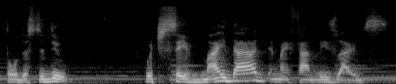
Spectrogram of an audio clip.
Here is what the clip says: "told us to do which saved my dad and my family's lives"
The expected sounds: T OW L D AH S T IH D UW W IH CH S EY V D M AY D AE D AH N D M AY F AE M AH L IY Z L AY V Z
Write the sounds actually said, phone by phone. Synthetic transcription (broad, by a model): T OW L D AH S T IH D UW W IH CH S EY V D M AY D AE D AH N M AY F AE M AH L IY Z L AY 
